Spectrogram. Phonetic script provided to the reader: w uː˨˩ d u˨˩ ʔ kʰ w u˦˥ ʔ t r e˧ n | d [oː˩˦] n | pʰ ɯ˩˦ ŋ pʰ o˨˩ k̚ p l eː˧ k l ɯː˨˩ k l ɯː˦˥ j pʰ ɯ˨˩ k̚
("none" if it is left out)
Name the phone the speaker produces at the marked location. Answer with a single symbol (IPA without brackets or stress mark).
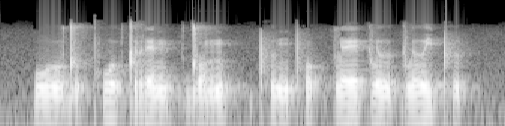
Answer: o˩˦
